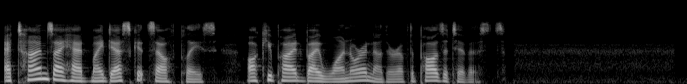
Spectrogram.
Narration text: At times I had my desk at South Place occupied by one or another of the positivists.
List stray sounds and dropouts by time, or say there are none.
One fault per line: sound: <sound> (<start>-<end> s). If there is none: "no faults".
no faults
